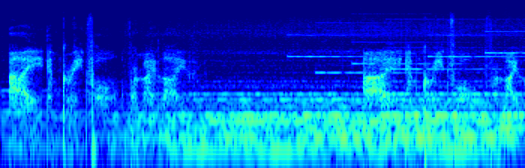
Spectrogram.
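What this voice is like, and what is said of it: Whispered speech. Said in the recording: “Now repeat in a whisper”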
